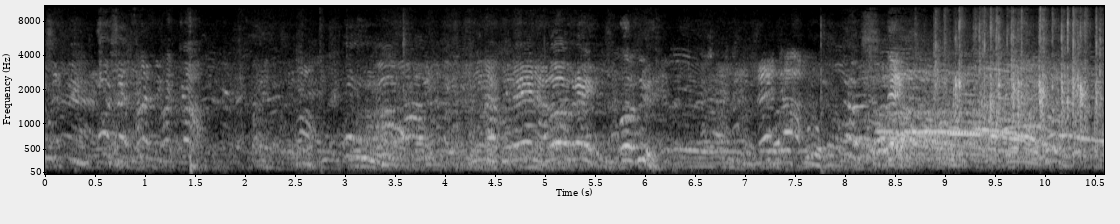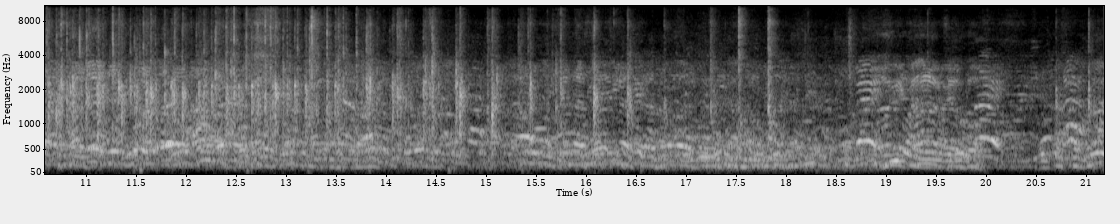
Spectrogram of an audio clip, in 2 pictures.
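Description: Spectators talk and shout nearby outdoors.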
